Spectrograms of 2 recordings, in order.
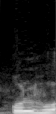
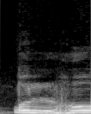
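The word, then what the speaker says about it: قل: হবে কুলহু আল্লাহু আহাদ আবার অনেকেই বলে কুলহু আল্লাহ কুল নো কুল পড়া যাবে না কুল কফ লাম পেশ কুল এটা বড় কফ কুলহু আল্লাহু আহাদ দেখেন কুল মানে বলা আর কুল অর্থ আরেকটা তাহলে আপনি যদি কুল পড়েন এই যে কুল কুল যদি পড়েন তাহলে অর্থ সরাসরি পরিবর্তন হয়ে যায় এজন্য সাবধান কোরআন তেলাওয়াত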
